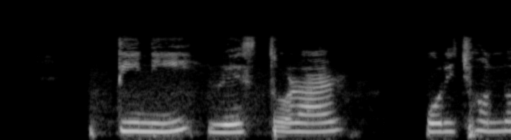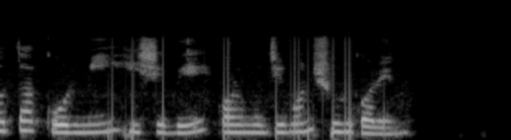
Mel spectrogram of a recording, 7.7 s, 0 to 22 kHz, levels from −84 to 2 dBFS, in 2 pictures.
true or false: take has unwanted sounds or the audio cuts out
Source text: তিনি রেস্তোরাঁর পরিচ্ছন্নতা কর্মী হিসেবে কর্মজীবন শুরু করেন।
false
